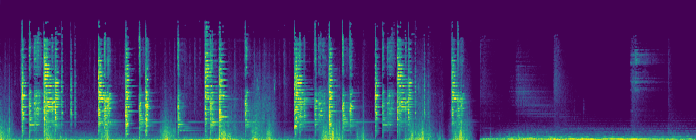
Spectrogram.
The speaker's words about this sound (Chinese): 两个人抽出宝剑，愤怒的决斗。刀剑碰撞的声音震得大地都在颤动。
